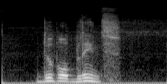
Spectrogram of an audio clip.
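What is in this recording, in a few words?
"dubbelblind", Dutch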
